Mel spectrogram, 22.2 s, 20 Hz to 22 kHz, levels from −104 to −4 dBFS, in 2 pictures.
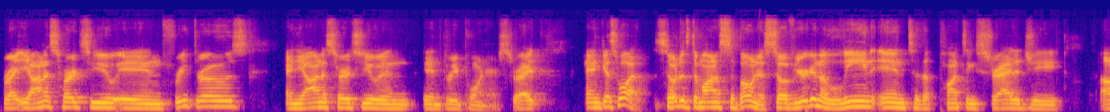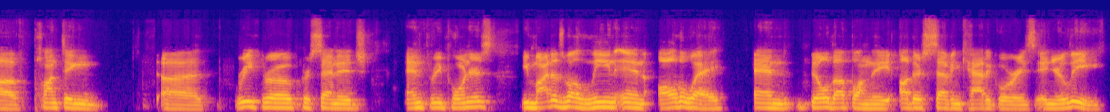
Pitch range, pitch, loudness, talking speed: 115-140 Hz, 130 Hz, -19 LUFS, 170 wpm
